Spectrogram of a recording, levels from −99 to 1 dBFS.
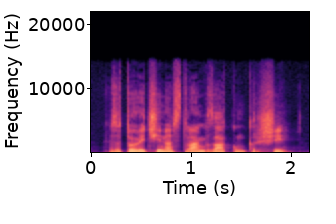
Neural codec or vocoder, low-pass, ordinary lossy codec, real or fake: codec, 32 kHz, 1.9 kbps, SNAC; 14.4 kHz; none; fake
